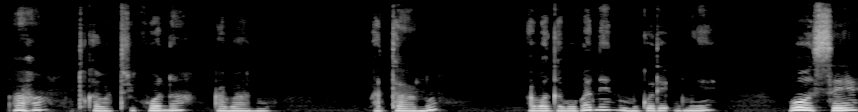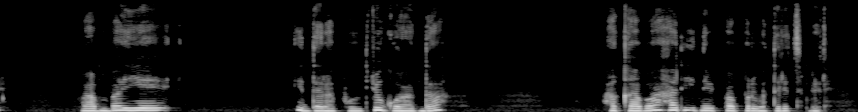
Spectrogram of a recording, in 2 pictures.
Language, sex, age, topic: Kinyarwanda, female, 18-24, government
